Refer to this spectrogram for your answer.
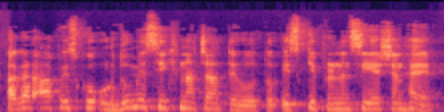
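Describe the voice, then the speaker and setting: A man explaining English letter pronunciation in a lesson, patiently repeating each sound as a model. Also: fairly high pitch. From India. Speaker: English teacher.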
